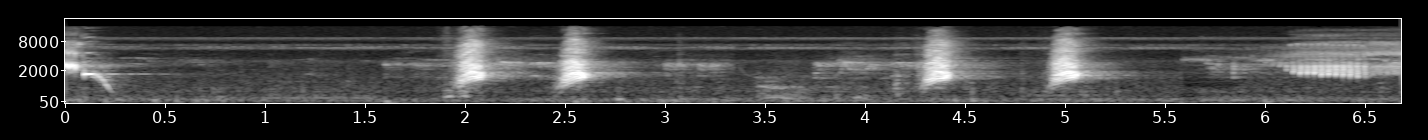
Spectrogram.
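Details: Red-rumped cacique (Cacicus haemorrhous) giving sharp explosive notes in two pairs, each pair about half a second apart, over a faint high steady tone, ending with a rough hissing burst.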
